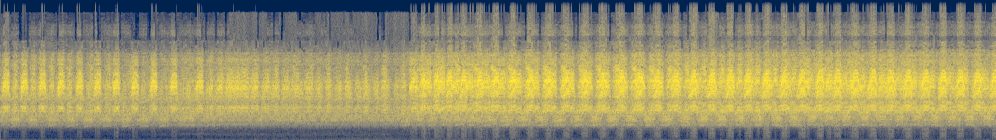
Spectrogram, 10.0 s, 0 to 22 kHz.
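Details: Bear cicada in a small park on 24 July 2026, its buzzing song jumping suddenly louder after four seconds into strong, regular rasping pulses about three per second.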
